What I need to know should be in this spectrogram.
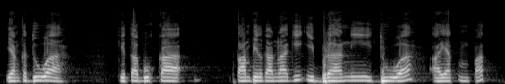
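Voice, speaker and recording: A man preaching a sermon in a church, constantly addressing the congregation and asking them rhetorical questions, with his voice jumping from loud, high emphasis to low, quiet asides. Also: flat delivery, unhurried, lo-fi sound. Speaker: pastor.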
